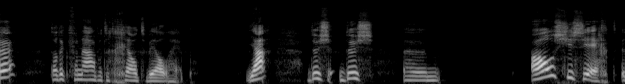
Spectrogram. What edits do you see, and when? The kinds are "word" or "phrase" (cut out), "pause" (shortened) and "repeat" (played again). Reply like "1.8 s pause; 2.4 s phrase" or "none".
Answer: 4.0 s word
